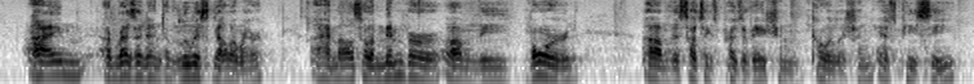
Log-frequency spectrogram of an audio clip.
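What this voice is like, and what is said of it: Hoarse, strained, nearly lost voice. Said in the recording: “lost my voice”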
